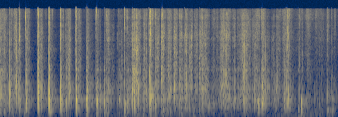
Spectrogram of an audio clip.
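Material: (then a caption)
Plastic. Fingernails tap and scratch the label and plastic body of a hollow grey plastic Poliflor furniture polish bottle with a blue cap. A quick run of dry, hollow clicks with a mid-range knock gives way to softer scratching and scattered taps. The sound is quiet and close, with almost no ring after each tap.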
